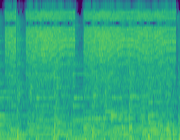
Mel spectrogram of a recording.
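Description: A continuous spray hiss from a pet care game as a kitten's bangs are dyed, broad and steady over light background music, with two brief breaks in the spray.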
